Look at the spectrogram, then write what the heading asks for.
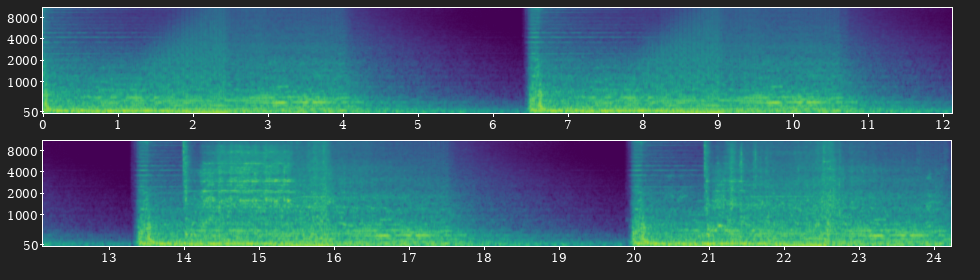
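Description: An Airstream trailer's generator cranking into life and running, repeated four times: each start is a sharp onset into a loud steady engine drone that slowly fades down before the next start, with no voices.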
